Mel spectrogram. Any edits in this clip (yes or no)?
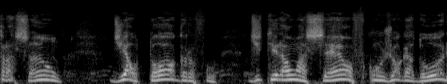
no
